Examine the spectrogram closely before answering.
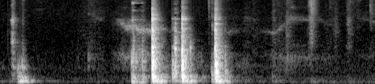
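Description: A long steel bar knocks against metal and wood.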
